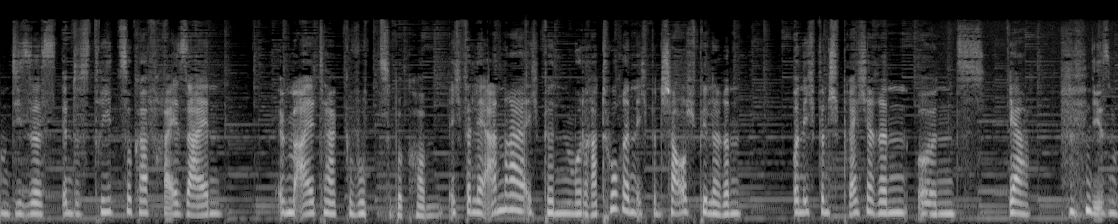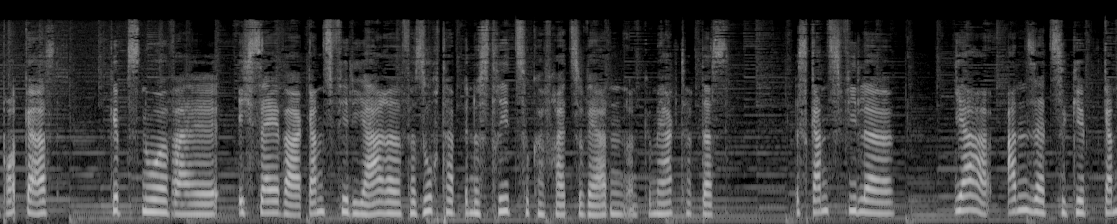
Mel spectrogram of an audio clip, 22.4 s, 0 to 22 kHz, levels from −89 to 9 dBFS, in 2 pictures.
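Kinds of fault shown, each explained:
Digital radio blending to analogue: From about 9.1 s to 13.2 s a faint hiss rises under the sound, sitting well below the programme, and the level shifts by about 1 dB. The change fades in and out smoothly over roughly 360 ms each way rather than switching abruptly. It happens because the hybrid receiver lost its digital signal, cross-faded to the station's FM broadcast, then blended back once the digital stream returned.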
